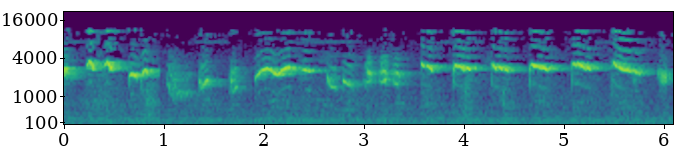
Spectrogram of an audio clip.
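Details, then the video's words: Wambi song for training caged birds: varied slurred whistles at first, then a steady run of short, bright, slightly falling notes repeated roughly twice a second. "SUARA MASTERAN BURUNG WAMBI BELAJAR BUNYI PASTI IKUT NYAUT"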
